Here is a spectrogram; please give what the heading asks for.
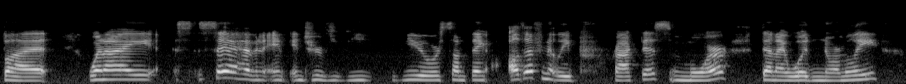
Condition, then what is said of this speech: Stuttering. And that was a big part of what I got out of it, because obviously I still stutter a good amount.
